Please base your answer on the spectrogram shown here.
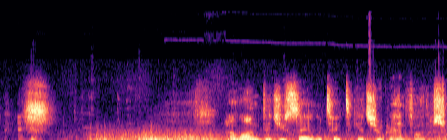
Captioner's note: thunder rumbling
